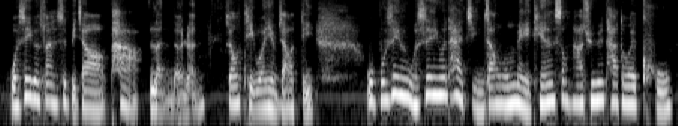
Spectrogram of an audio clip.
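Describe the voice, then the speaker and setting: A woman's voice: mid-range voice, creaky, mellow, slightly rough. A woman, telling a long story as a podcast guest in casual chat, often restarting her sentences.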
